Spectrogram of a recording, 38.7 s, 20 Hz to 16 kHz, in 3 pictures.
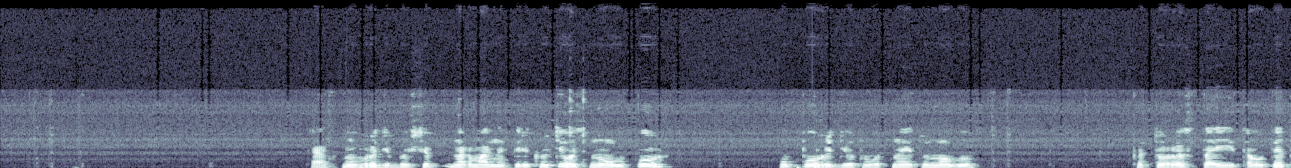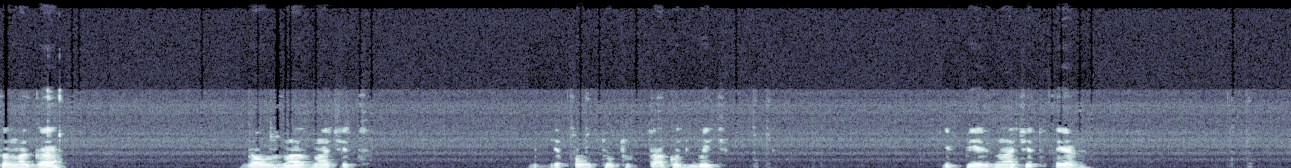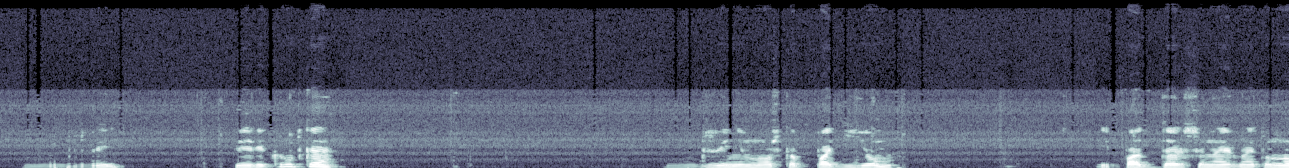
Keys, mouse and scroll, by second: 0.7 click, 1.3-3.6 middle drag, 8.1 g, 10.5 click, 13.3 click, 15.8 g, 20.5 click, 22.7 r, 25.6 click, 26.7 g, 28.2 click, 29.0-30.8 middle drag, 33.0 g, 34.7 click, 35.2 middle click.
